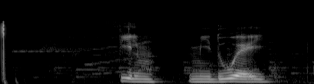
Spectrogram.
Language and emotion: Russian, neutral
